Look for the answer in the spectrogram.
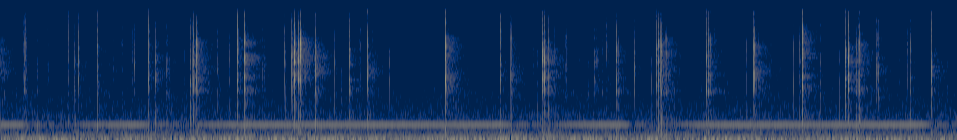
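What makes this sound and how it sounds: Long nails scratch quickly and sharply across a solid, heavily grooved blue bar soap held in both hands, making bright, crisp clicks and rasps. A steady low hum and a faint mid tone run underneath throughout.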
